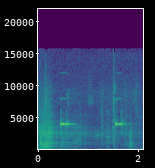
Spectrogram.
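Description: Air fryer basket clunking home into the GoWISE USA air fryer, followed by two short high electronic beeps about a second apart as the unit resumes cooking at 400°, and a click near the end.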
